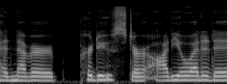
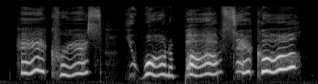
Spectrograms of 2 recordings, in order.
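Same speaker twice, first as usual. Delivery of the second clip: put-on old-man voice, much higher pitch; 4 dB louder than usual. Asked to give a little of it, the speaker does the Family Guy pedophile neighbor voice. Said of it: "Give us a little of your pedophile guy from Family Guy".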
